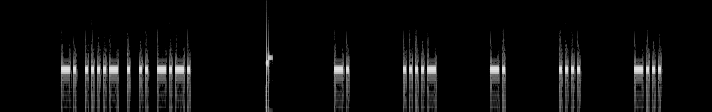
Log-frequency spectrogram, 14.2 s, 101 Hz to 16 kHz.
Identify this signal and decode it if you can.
Morse code, heard as a keyed tone, about 20 wpm, spaced as for 10 wpm, 700 Hz. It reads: N4EIC N4NHB
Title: USA Call Signs - 5 Characters - 6x Character Spacing - 20wpm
